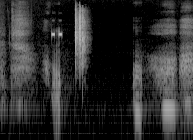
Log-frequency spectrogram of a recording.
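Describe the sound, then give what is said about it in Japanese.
A camera takes a photo: a brief high electronic beep is followed by a quick shutter click. Both are quiet, with soft breathy vocal sounds before and after. “写真撮られた。最低。”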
